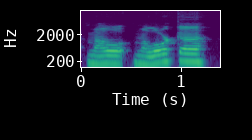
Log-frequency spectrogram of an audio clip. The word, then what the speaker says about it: Mallorca: Mallorca? – Yeah, Mallorca. – Maybe Mallorca. – Mallorca, sorry. – Mallorca, because it's they Mallorca. Don't pronounce the L's, right? – It's not the L. Yeah, it's Mallorca.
